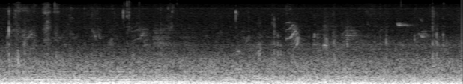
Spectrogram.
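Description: Someone quietly chewing food close to a microphone, over a steady low background rumble.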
